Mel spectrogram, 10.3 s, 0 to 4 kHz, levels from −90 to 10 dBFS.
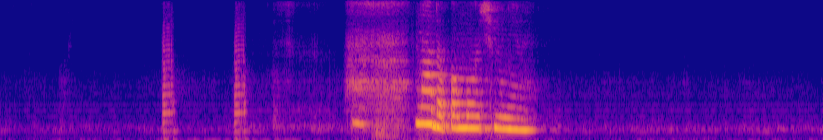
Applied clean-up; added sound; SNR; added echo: neural separator model SepFormer DNS4.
